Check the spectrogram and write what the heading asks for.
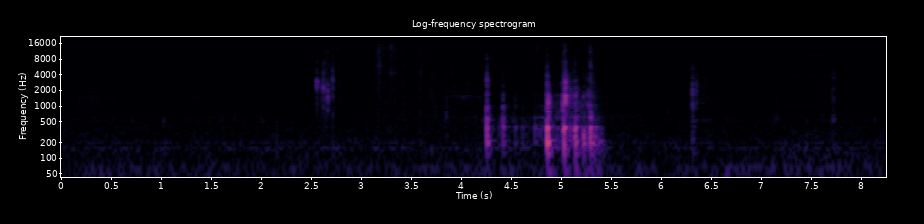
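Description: Cardstock pieces being handled and moved on a craft mat: a short paper rustle about two and a half seconds in, then a cluster of sharp taps and rustles a little later, with one more tap after that.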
